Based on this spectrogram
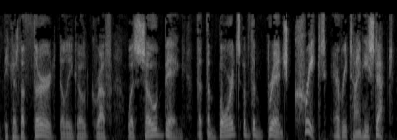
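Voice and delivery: usual speaking voice

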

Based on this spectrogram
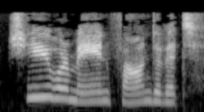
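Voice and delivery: put-on slow fond old gardener; Yorkshire old man. A narrator's reading. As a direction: play a wistful old Yorkshireman.

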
